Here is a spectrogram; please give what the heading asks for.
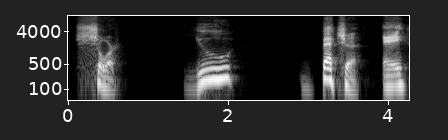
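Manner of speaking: light mock Canadian accent, slow and drawn out; a slow, jokey hint of Canadian "eh". Radio host ribbing Trudeau, slow light Canadian accent. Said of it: "makes me wanna watch Strange Brew".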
